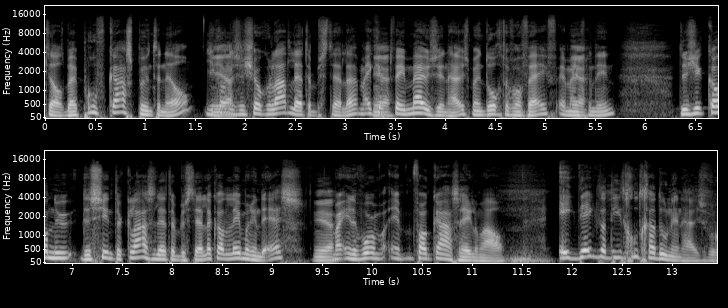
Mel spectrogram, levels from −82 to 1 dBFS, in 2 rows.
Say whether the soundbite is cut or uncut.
uncut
